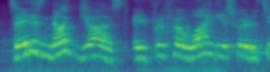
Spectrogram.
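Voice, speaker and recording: Man speaking with music in the background. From Colombia. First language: Spanish. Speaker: math YouTuber. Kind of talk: math tutorial outro. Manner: hesitant, many fillers.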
